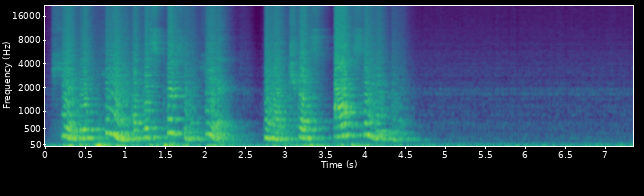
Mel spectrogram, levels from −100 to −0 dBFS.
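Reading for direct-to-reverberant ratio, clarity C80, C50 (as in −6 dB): −4.0 dB, 9.5 dB, 5.5 dB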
